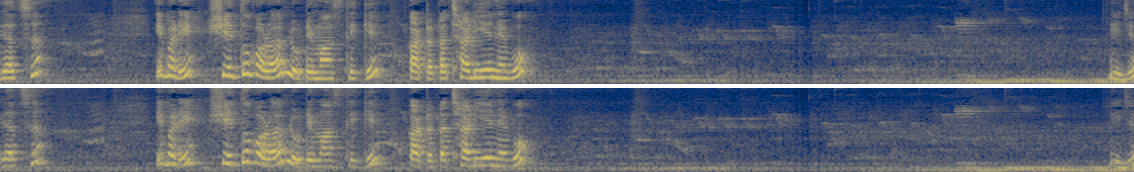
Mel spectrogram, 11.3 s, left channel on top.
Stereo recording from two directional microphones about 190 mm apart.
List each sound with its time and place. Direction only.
0.0 s a woman's voice: 50° left (ahead or behind)
1.5 s a woman's voice: 45° left (ahead or behind)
